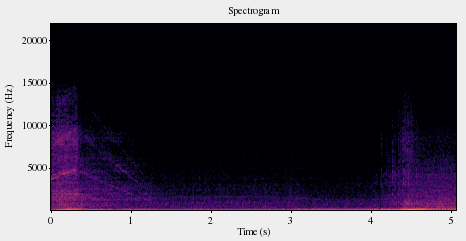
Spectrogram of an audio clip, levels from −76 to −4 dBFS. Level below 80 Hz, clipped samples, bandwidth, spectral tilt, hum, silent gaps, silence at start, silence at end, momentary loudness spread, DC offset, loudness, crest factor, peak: -38 dBFS; under 0.1%; 15 kHz; -5 dB/octave; none; none; 0 s; 0 s; 16 LU; under 0.1%; -38 LUFS; 18 dB; -18 dBFS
